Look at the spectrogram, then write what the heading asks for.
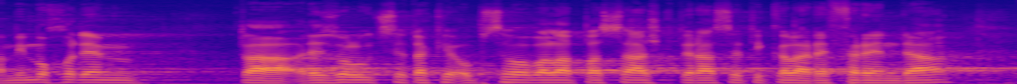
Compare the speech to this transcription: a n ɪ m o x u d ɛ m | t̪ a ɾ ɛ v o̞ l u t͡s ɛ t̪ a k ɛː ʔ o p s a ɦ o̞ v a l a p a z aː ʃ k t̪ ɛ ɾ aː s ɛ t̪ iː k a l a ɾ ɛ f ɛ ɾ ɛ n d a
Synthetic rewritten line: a m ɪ m o x o d ɛ m | t̪ a ɾ ɛ z o̞ l u t͡s ɛ t̪ a k ɛː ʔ o p s a ɦ o̞ v a l a p a s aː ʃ k t̪ ɛ ɾ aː s ɛ t̪ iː k a l a ɾ ɛ f ɛ ɾ ɛ n d a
